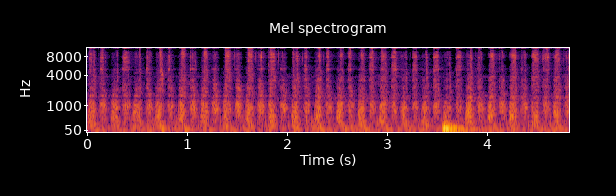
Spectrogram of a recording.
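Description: A coin scratching the latex coating off a paper scratch-off lottery ticket on a tabletop in rapid, even back-and-forth strokes. A single dull thump about three and a half seconds in.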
